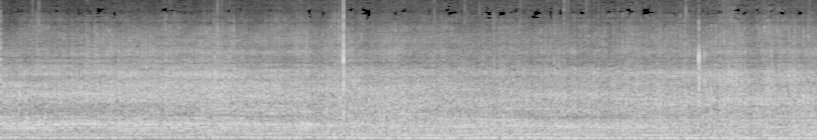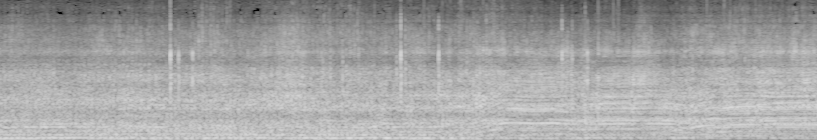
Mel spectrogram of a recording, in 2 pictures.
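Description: Several Cracker Box inboard race boats running hard in a pack across the water, a steady engine drone whose pitch wavers and shifts as the boats pass.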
